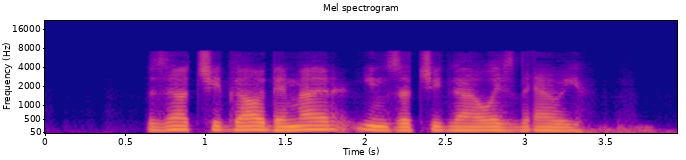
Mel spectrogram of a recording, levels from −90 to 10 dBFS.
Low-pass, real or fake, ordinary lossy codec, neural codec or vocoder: 7.2 kHz; fake; none; codec, 16 kHz, 0.5 kbps, FreqCodec, larger model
